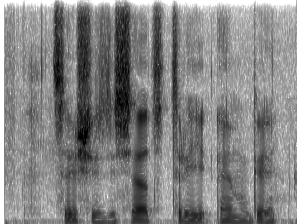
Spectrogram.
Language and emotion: Russian, neutral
